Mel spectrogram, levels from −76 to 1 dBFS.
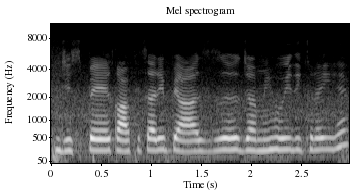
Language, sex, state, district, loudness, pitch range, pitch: Hindi, female, Madhya Pradesh, Dhar, -15 LUFS, 230-245 Hz, 240 Hz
